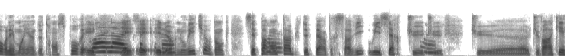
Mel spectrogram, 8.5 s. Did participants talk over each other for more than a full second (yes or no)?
yes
